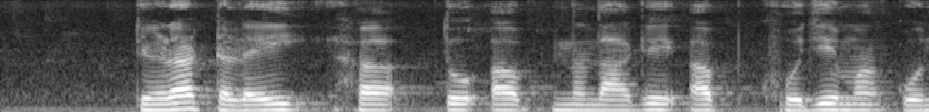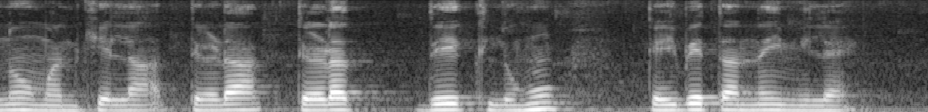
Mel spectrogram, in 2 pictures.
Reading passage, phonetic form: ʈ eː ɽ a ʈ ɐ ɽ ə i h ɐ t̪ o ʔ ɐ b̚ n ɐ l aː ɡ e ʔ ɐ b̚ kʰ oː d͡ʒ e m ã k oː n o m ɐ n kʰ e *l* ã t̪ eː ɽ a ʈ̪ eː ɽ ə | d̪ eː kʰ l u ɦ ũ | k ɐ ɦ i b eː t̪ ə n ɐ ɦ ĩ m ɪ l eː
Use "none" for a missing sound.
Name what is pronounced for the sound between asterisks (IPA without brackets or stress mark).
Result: l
